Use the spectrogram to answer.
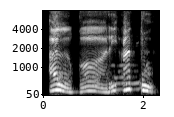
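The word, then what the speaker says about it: القارعة: Jadi misalkan Al-Qari'ah. Nah, apa tuh? Kan kita bacanya Al-Qari'ah. Sebetulnya itu Al-Qari'atu.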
